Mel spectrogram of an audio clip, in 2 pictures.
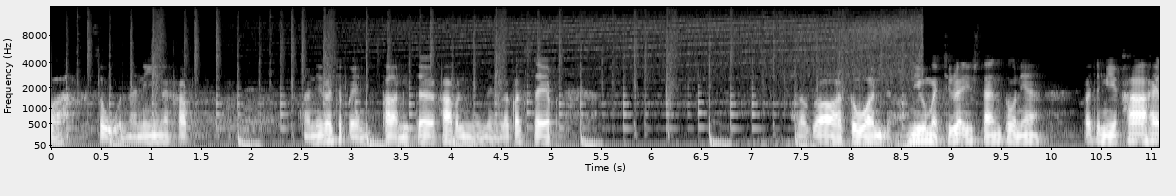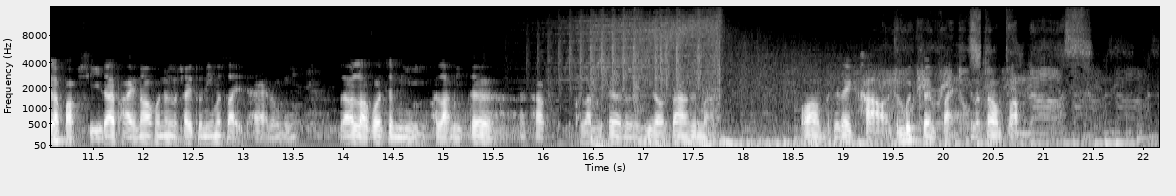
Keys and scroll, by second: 13.3 s.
